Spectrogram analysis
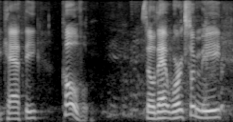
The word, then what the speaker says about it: Colville: Greensboro, you understand that Ville is not Ville, it's Vol. That's how we pronounce it, as in Gibsonville, Reedsville, McLeansville, so it's Vol.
